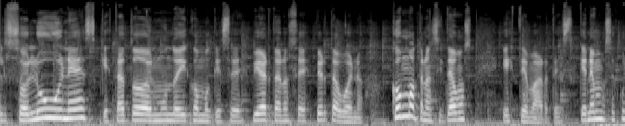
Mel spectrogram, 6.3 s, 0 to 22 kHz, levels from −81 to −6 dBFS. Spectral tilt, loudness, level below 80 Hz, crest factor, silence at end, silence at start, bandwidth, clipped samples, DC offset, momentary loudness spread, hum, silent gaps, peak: -4 dB/octave; -20 LUFS; -38 dBFS; 18 dB; 0 s; 0 s; over 20 kHz; under 0.1%; under 0.1%; 10 LU; none; none; -2 dBFS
